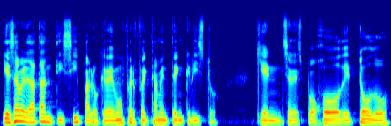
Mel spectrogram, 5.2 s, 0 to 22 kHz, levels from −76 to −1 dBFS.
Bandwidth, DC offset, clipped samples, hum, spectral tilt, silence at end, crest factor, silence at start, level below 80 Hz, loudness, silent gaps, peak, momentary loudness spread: 14 kHz; under 0.1%; under 0.1%; none; -6.5 dB/octave; 0.05 s; 20 dB; 0.05 s; -64 dBFS; -24 LUFS; none; -4 dBFS; 10 LU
